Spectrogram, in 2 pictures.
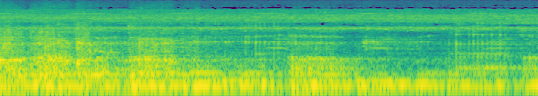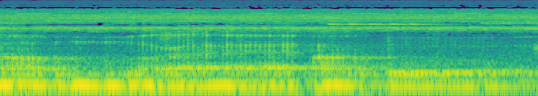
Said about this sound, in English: And the last word goes to a jaguar from the Amazon.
